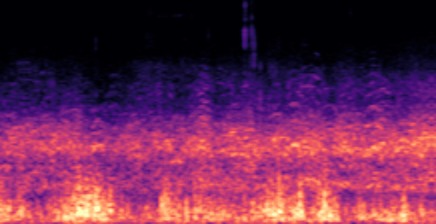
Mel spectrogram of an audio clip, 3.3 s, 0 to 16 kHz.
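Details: Massed snow geese by the thousands on the St François river at Drummondville's public beach, Quebec, in November 2012, a steady wall of clamouring honks with no pauses.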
